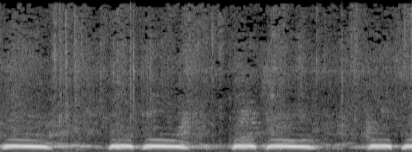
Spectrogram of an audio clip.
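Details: Spotted Dove at a captive breeding farm in Ca Mau, Vietnam, housing Thai and Malaysian strains that rear their own chicks; loud, mellow coos in two-part phrases, each ending with a downward slur, repeated about three times.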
